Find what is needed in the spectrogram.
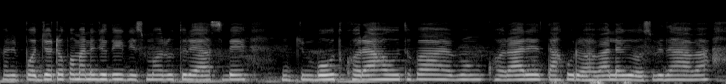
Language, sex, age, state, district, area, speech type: Odia, female, 30-45, Odisha, Subarnapur, urban, spontaneous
